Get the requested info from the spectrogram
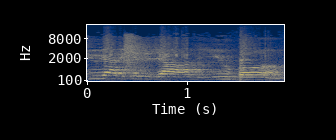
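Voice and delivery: ordinary talk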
